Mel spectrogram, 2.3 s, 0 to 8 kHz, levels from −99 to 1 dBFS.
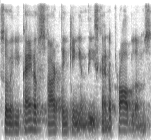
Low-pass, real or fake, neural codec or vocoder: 7.2 kHz; fake; vocoder, 22.05 kHz, 80 mel bands, HiFi-GAN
